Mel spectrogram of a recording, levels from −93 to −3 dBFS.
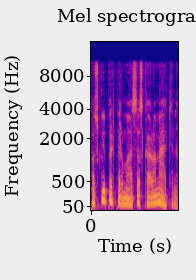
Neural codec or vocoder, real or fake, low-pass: none; real; 10.8 kHz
